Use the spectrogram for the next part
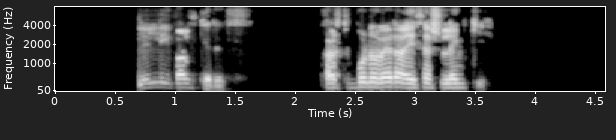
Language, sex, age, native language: Icelandic, male, 20-29, Icelandic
